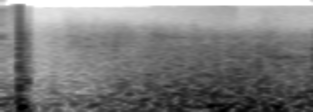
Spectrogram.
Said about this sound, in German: Nun rücken drei davon gemeinsam vor. Sie üben Schüsse auf feindliche Ziele, den Rückzug, erneuten Feuerkampf.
